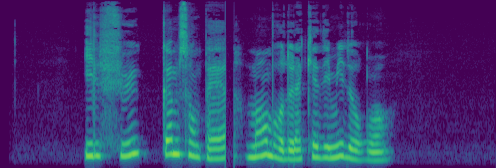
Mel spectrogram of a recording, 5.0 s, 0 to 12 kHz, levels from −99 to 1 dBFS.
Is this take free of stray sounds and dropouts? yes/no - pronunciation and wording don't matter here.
no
